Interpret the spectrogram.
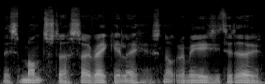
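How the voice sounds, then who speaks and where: Deep-voiced man with a stuffy cold. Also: level tone, fast, slight background noise. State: congested from a cold. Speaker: podcast host. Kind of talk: casual interview.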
